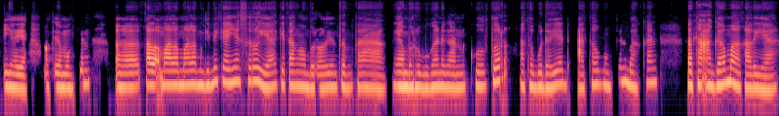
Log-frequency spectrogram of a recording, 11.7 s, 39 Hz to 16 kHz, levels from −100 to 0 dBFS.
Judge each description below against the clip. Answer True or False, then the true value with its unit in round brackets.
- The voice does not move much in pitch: True (2.3 semitones)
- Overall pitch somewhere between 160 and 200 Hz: True (185 Hz)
